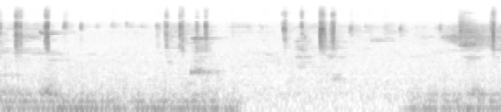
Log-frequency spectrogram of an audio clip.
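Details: A squirrel gnawing its food: crisp, dry clicks and crunches in short bursts, pausing near the middle before resuming, over a steady low hum.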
